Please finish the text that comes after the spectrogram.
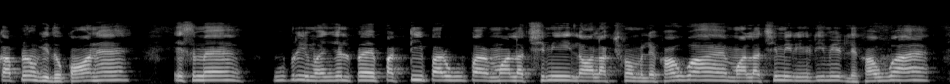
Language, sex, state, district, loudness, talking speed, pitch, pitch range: Hindi, male, Bihar, Lakhisarai, -21 LUFS, 160 wpm, 185 Hz, 175-195 Hz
